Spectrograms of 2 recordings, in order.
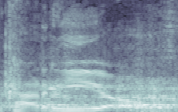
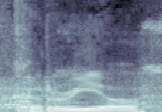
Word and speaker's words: Carrillo: the set by Sergio Carrillo. Or how do you say Carrillo? It's the roll of the tongue, Carrillo. Carrillo.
